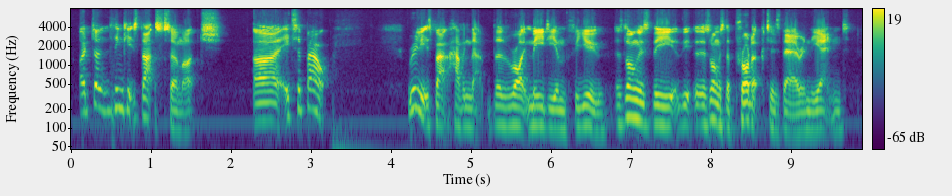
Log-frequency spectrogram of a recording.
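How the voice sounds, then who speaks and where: This man has a plain, everyday voice at a medium pitch. He talks at a moderate pace with lively intonation. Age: young. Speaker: photography student. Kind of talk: casual chat.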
